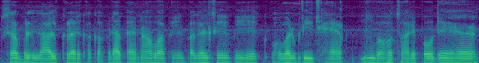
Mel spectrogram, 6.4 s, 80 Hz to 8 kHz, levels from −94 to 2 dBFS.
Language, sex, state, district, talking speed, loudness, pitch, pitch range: Maithili, male, Bihar, Supaul, 140 wpm, -31 LUFS, 105 Hz, 100-105 Hz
